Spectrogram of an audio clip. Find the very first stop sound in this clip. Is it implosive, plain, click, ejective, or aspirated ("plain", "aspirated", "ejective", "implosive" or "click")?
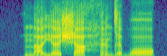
plain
